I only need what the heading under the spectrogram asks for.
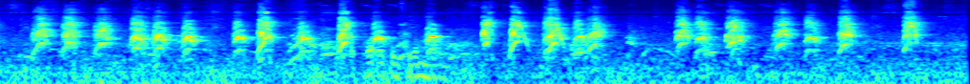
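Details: A friendly Chow Chow x Rottweiler dog barks in quick, sharp bursts, about two each second, steady and insistent.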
